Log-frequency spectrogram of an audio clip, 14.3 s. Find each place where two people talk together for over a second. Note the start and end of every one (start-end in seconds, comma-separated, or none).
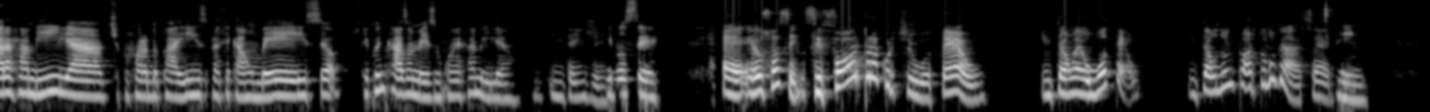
none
